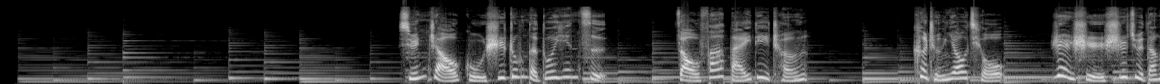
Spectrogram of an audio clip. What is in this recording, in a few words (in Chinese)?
女 微课 少儿诗词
